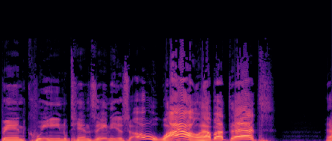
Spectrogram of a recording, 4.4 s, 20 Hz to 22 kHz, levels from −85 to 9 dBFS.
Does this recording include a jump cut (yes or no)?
yes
